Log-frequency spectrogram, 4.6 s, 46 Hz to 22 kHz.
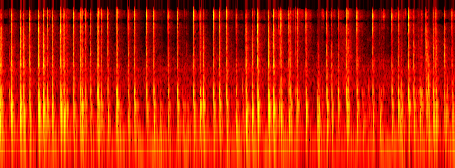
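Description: Long nails tap rapidly on the lid of an empty, hollow, transparent plastic lidded storage box sitting on a shelf. About 31 quick, dry clicks sound in a continuous run with a light hollow knock and no ring.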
